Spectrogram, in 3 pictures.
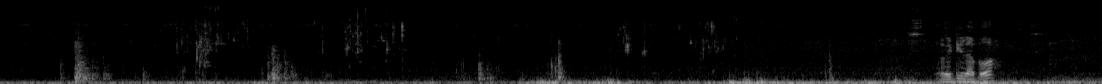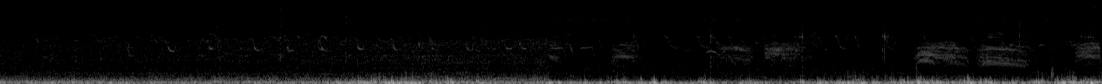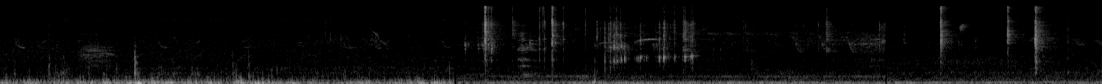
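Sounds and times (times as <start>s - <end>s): birds cawing: 16.5s - 17.5s, 18.1s - 19.2s, 20.2s - 23.4s
low steady rumble: 20.4s - 26.6s.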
